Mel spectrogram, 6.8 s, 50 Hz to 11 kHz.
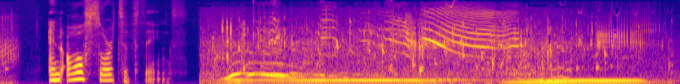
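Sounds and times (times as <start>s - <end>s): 
speech: 0.5s - 3.6s
dolphin high squeaky whistles underwater: 2.2s - 6.6s.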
